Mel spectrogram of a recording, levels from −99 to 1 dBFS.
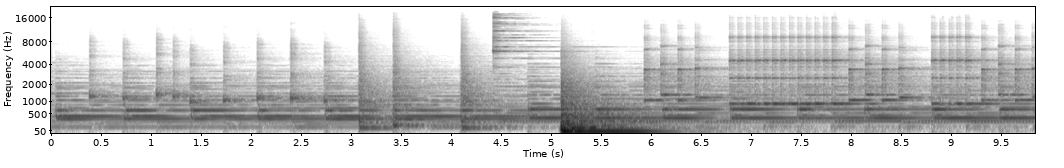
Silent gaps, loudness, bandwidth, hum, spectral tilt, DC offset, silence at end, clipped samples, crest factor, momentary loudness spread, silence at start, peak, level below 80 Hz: none; -28 LUFS; 17 kHz; none; -6.5 dB/octave; under 0.1%; 0 s; under 0.1%; 24 dB; 13 LU; 0 s; 0 dBFS; -28 dBFS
